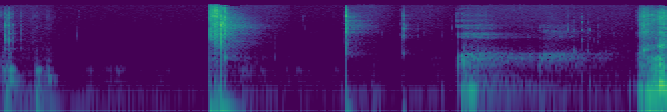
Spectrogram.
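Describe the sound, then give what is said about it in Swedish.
A Red Bull energy drink can pops open with a short fizzing hiss, followed by a couple of small metallic clicks and a quiet slurping sip, ending with a breathy exhale. “det är dags för Lyssna. dagens Red Bull.”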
